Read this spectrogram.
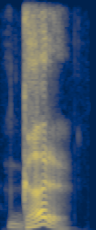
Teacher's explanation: जब हम घर बोलते हैं तो शुरू में बहुत भारी सी ग की आवाज़ आती है, बिल्कुल ऐसे जैसे मुंह से बहुत सारी हवा बाहर निकल रही हो। ग से घर।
